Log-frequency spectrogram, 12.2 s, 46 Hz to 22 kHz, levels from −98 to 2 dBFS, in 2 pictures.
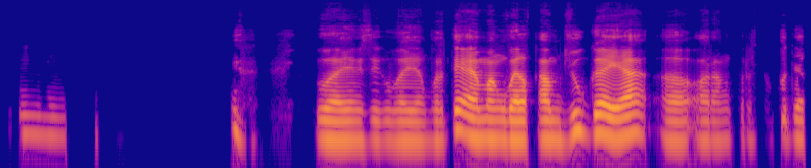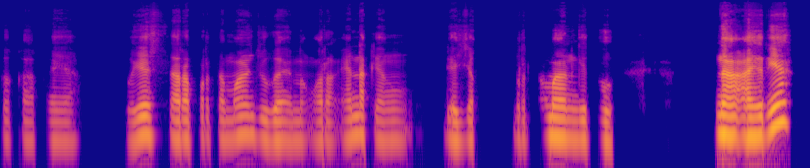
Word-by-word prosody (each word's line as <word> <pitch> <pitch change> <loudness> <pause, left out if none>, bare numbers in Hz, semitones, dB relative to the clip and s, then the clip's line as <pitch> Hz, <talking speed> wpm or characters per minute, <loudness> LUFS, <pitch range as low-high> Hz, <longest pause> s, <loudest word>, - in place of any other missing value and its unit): Hmm. 155 -2 -17 1.3
Eh, - - -10 0.5
kebayang 130 -1 -1
sih 130 - -10
kebayang, 130 -1 -6
berarti 130 +7 -3
emang 140 -1 +1
welcome 135 0 +2
juga 165 +1 +1
ya, 150 +2 +6 0.2
eee, 130 -2 -4
orang 130 0 -9
tersebut 130 0 -19
ya 135 - -6
ke 130 - -19
kafe 125 0 -19 0.2
yah. - - -30 0.4
Oh - - -14
ya 155 - +3
secara 145 -3 -4
pertemuan 145 +2 -7
juga 130 -2 -5
emang 125 0 -13
orang 125 -1 -10
enak 150 +2 -5
yang 130 - -11 0.4
diajak 130 0 -7 0.3
berteman 145 +1 -1
gitu. 135 -1 -7 0.8
Nah 155 -1 +9
akhirnya 180 +13 +7
135 Hz, 155 wpm, -26 LUFS, 130-150 Hz, 1.3 s, Nah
